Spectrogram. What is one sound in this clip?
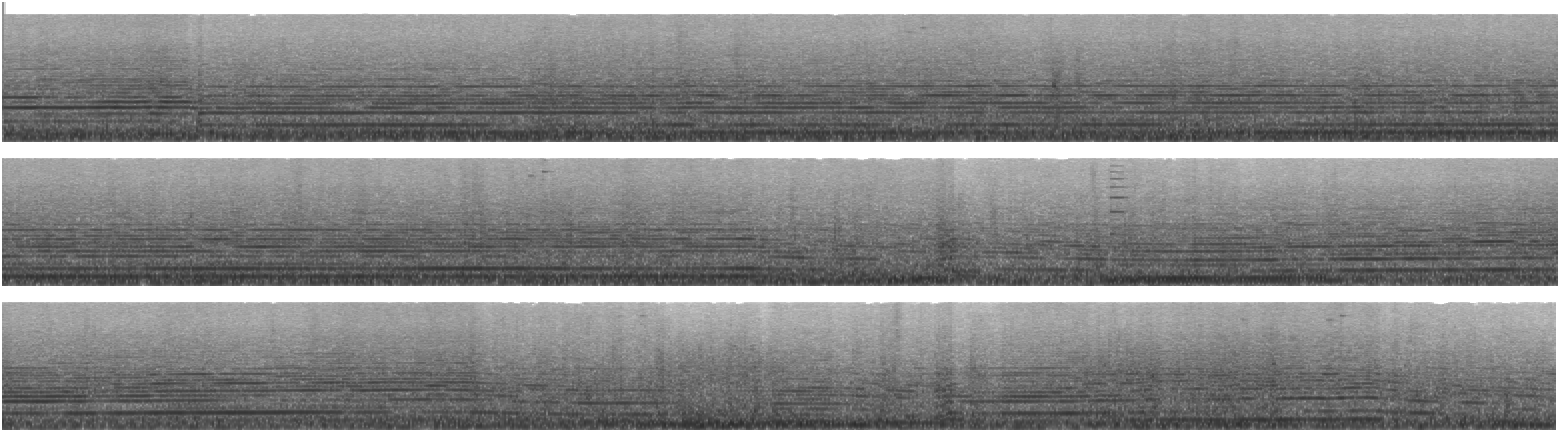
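A racing car engine roars loudly at high revs, dropping and rising in pitch through the corners.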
